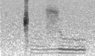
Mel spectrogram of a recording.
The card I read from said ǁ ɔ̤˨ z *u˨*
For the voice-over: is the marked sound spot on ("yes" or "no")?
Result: yes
